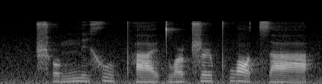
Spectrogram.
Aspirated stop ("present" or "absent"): present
